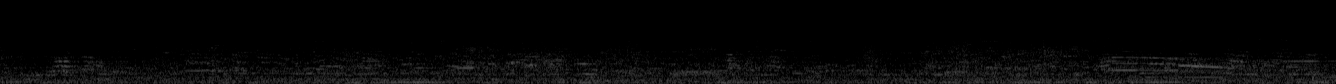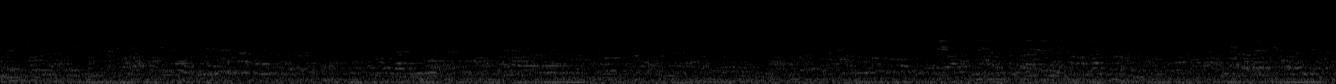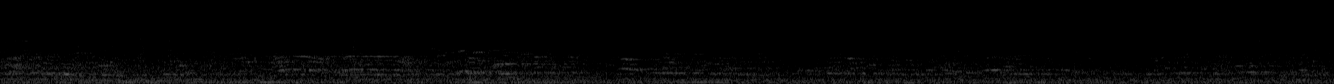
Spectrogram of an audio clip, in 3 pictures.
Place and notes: Ascolto il tuo cuore, città. I listen to your heart, city. Several chapters **SCROLL DOWN FOR ALL RECORDINGS** - Round Midnight April Friday with pipes sounds in the time of COVID19: soundscape.
"Round Midnight April Friday with pipes sounds in the time of COVID19": soundscape.
Chapter CLXVIII of Ascolto il tuo cuore, città. I listen to your heart, city
Friday, April 16th, 2021. Fixed position on an internal terrace at San Salvario district Turin, at the end I play some plastic and metal pipes (for electrical installation).
One year and thirty-seven days after emergency disposition due to the epidemic of COVID19.
Start at 11:58 p.m. end at 00:15 a.m. duration of recording 16’48”
Torino, Piemonte, Italia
